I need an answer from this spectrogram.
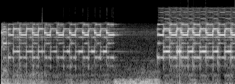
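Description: A telephone rings as a listener's call comes in: two loud, bright electronic trilling bursts, the first cut off by a short pause before the second begins and runs to the end.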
